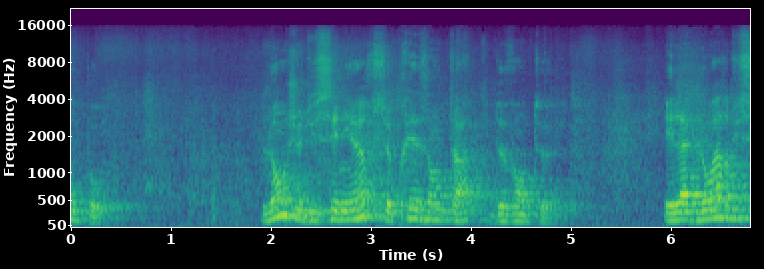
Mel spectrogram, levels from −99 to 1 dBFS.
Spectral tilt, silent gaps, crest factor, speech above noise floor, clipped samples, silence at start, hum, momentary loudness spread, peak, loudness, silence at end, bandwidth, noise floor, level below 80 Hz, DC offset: -5.5 dB/octave; none; 18 dB; 25 dB; under 0.1%; 0 s; none; 25 LU; -4 dBFS; -21 LUFS; 0 s; 16 kHz; -45 dBFS; -60 dBFS; under 0.1%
